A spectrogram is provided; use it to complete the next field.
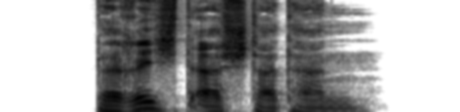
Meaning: dative plural of Berichterstatter
- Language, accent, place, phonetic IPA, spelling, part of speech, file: German, Germany, Berlin, [bəˈʁɪçtʔɛɐ̯ˌʃtatɐn], Berichterstattern, noun, De-Berichterstattern.ogg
